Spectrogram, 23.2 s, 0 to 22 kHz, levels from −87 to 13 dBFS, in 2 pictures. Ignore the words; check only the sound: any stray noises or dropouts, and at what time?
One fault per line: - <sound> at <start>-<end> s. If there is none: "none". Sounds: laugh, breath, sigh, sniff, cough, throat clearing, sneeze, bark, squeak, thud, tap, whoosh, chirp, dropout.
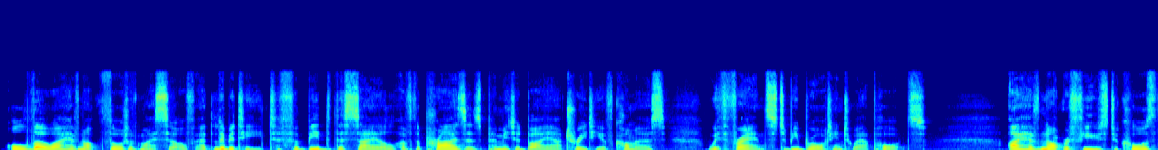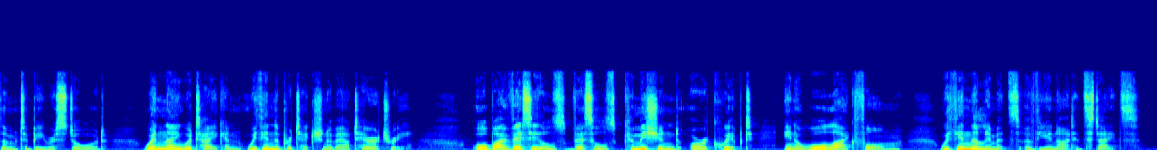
none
